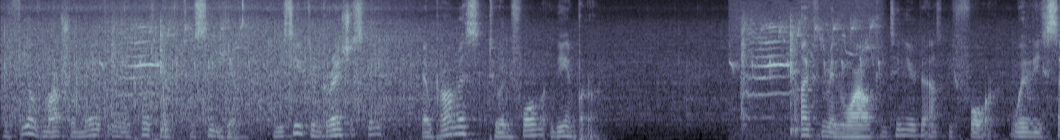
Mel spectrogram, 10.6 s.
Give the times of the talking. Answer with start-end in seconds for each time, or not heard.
0.0-6.0, 8.0-10.5.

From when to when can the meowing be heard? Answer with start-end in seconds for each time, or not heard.
0.9-2.6, 7.2-8.8.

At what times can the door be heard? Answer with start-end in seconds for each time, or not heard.
not heard.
